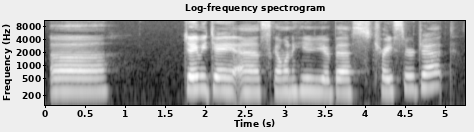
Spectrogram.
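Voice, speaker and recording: A woman's voice: sits high, flat delivery, slow, clear, resonant tone. A woman co-hosting a livestream, chatting casually with a playful, teasing, giggly manner. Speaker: co-host.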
